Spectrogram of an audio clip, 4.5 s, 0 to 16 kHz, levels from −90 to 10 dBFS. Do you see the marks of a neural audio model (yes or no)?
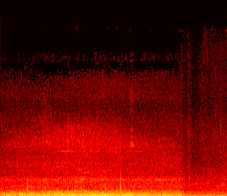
no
